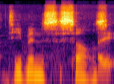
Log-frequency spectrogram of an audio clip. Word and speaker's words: Demon's Souls: demons souls had where demons assaults yeah that's that's how you say it that's how you say it because that's where the apostrophe is um yeah in demon's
